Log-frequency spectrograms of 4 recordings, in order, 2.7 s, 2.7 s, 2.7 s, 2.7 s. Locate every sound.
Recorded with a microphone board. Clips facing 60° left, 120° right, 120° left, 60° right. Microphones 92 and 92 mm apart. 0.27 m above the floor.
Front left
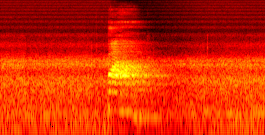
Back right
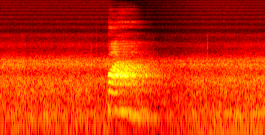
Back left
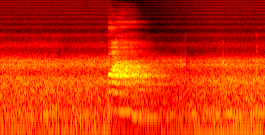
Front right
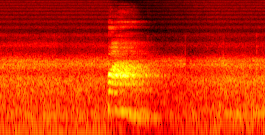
1.1 s a shout: 80° right, 2.0 m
